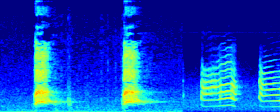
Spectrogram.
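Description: A fox gives two hoarse, rasping screams, then two shorter, tonal, wavering cries.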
